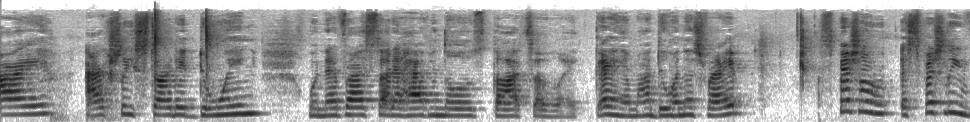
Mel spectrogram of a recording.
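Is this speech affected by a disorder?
No.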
